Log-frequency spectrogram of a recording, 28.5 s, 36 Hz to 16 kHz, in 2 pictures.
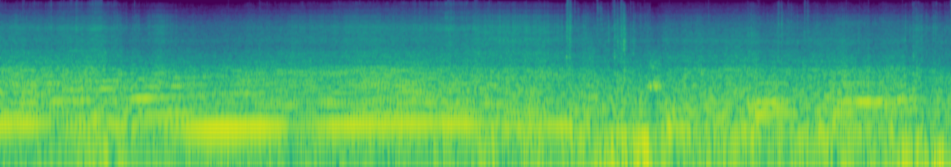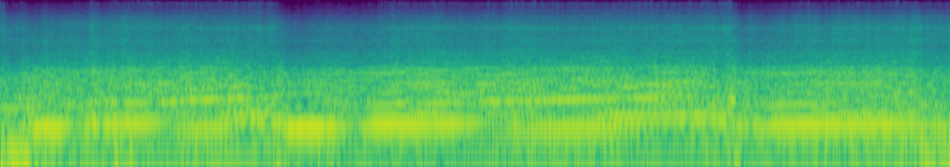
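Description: Toyota MR2 race car's engine heard from inside the cockpit, revving up through the gears again and again, each climb in pitch cut by an upshift. It drops back in pitch and loudness briefly a few times as the driver lifts for corners.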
